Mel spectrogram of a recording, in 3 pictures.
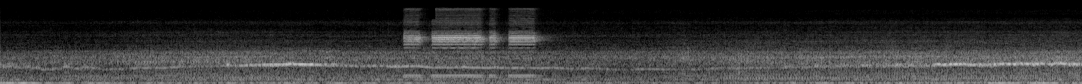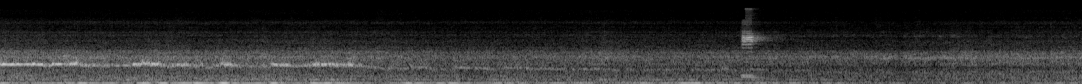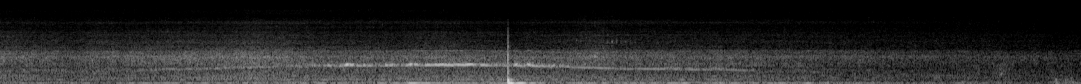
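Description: Motorcycle engine running while it is ridden along at a steady speed, its whine slowly rising and falling with the throttle, over a low wind rumble on the microphone. A vehicle horn sounds for about a second about four seconds in, and gives a short toot about halfway through.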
